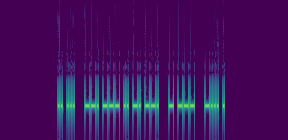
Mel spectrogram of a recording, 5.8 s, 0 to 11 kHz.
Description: Morse code, heard as a keyed tone, about 37 wpm, 700 Hz. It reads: IS GOING TO BE
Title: Sets of 4 Words 40wpm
